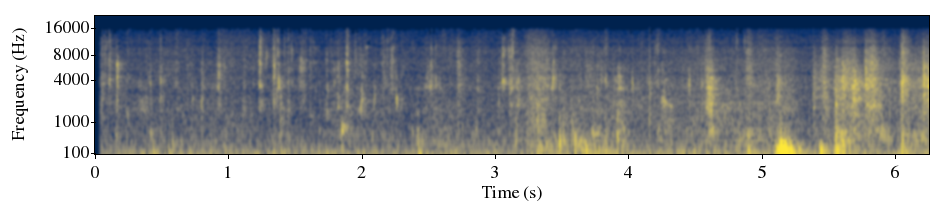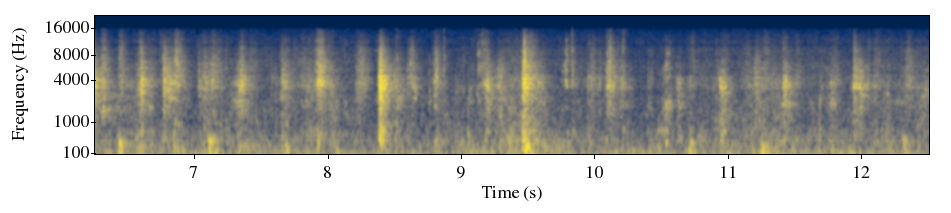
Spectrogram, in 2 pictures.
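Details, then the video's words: Pet raccoon named Leonid eating indoors in a small room, irregular wet crunching and chewing clicks about once a second, with brief sharper bites standing out. "Енот Леонид, приятного тебе аппетита"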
